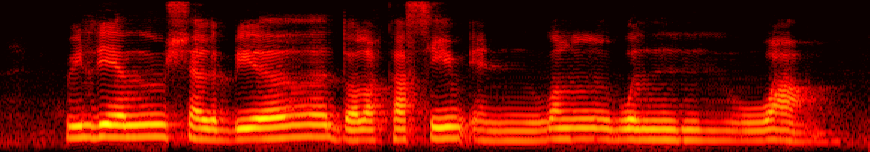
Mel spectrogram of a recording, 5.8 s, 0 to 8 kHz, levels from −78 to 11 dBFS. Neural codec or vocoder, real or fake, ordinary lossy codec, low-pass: codec, 16 kHz, 0.8 kbps, ZipCodec; fake; none; none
